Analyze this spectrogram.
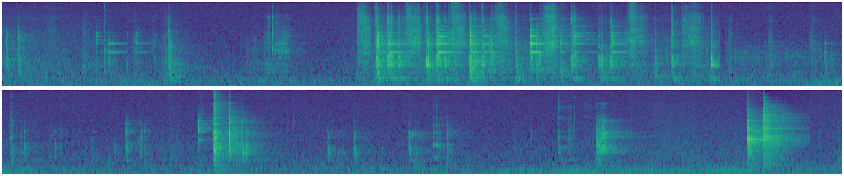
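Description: Socket ratchet clicking as bolts on a motorcycle's front fork are worked loose, with metallic clinks of tool and parts. The loudest, densest run of clicks comes about four seconds in and lasts about three seconds; shorter bursts follow.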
